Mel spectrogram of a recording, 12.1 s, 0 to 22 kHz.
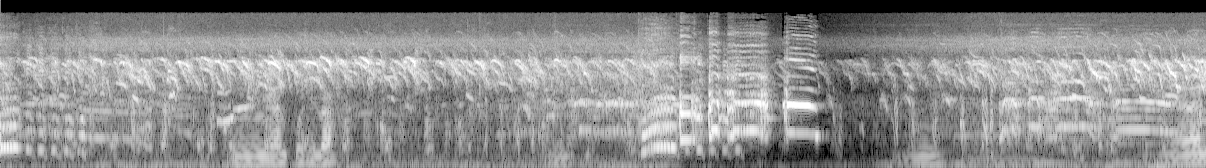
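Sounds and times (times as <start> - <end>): rooster crowing: 0.0 - 1.9, 5.4 - 12.0
high chirping: 0.0 - 6.7, 8.2 - 12.0
chickens clucking: 0.0 - 12.0.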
